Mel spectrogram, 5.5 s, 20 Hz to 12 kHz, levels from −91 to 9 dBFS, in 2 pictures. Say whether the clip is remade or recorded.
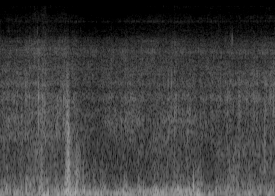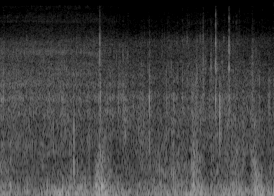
recorded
